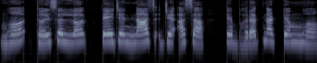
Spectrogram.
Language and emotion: Goan Konkani, neutral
